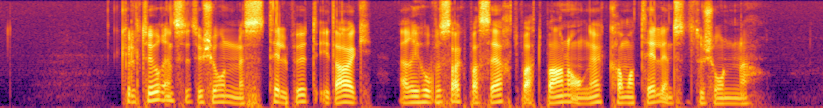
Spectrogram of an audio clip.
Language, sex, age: Norwegian, male, 23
